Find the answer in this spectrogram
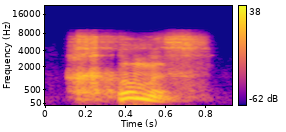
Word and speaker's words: hummus: Hummus. You got to get a little phlegm in your throat when you pronounce it.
